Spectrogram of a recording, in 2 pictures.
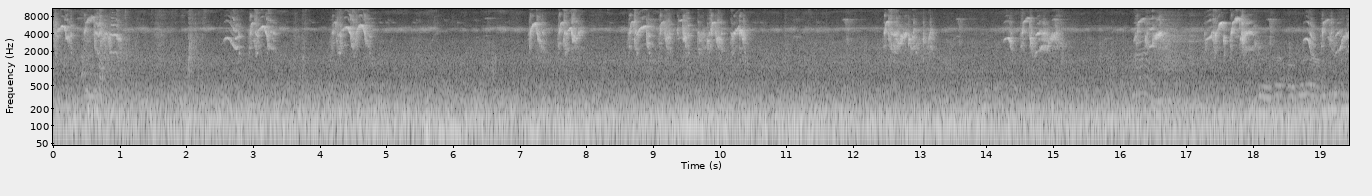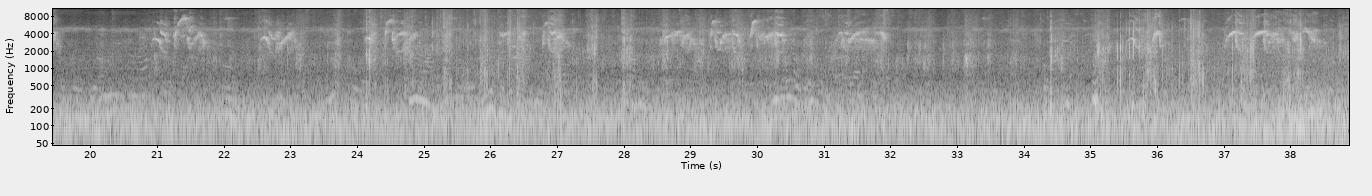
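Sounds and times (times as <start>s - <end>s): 
cricket trilling: 0.0s - 3.6s, 4.2s - 38.8s
traffic rumble: 18.3s - 38.8s
starling chattering: 20.2s - 38.8s.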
